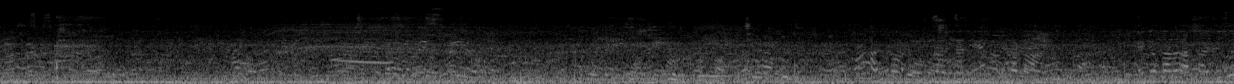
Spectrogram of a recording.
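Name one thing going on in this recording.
A crowd of people chatters outdoors in an open square.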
